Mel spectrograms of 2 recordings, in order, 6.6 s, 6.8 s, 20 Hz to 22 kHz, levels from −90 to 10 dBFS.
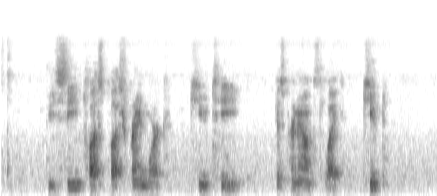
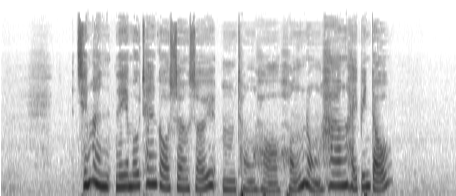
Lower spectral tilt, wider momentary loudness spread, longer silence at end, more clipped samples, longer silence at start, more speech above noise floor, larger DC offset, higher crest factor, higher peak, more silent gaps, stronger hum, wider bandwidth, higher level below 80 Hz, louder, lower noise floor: about the same, -4.5 dB/octave vs -5 dB/octave; first, 15 LU vs 12 LU; second, 0.75 s vs 0.95 s; neither; second, 0.1 s vs 1.15 s; second, 33 dB vs 37 dB; neither; first, 24 dB vs 16 dB; second, -10 dBFS vs -2 dBFS; neither; neither; second, 10 kHz vs 15.5 kHz; second, -82 dBFS vs -32 dBFS; second, -32 LUFS vs -18 LUFS; first, -65 dBFS vs -54 dBFS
